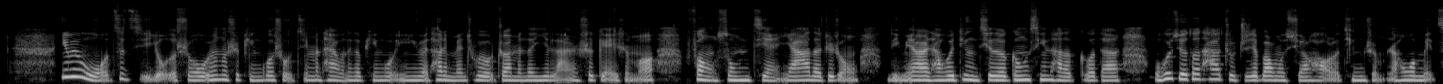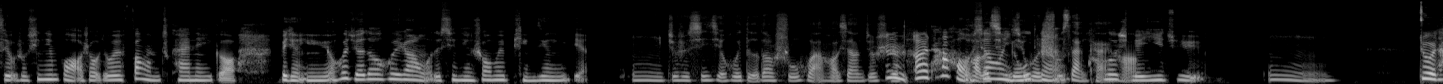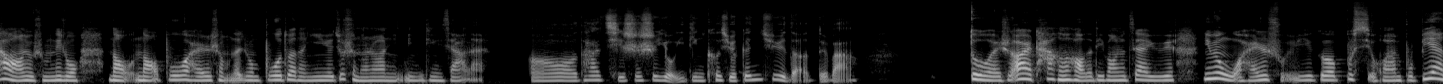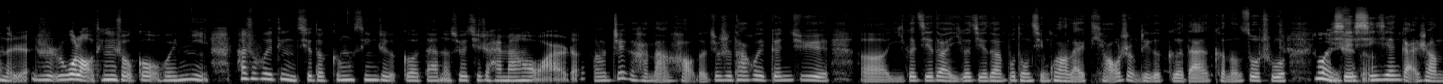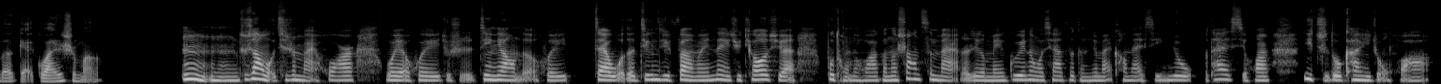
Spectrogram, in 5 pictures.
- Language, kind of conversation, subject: Chinese, podcast, 你平常会做哪些小事让自己一整天都更有精神、心情更好吗？
- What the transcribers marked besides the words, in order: none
